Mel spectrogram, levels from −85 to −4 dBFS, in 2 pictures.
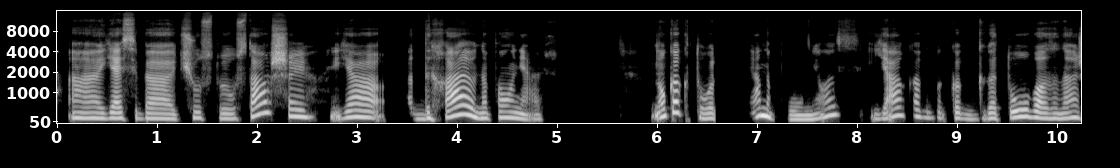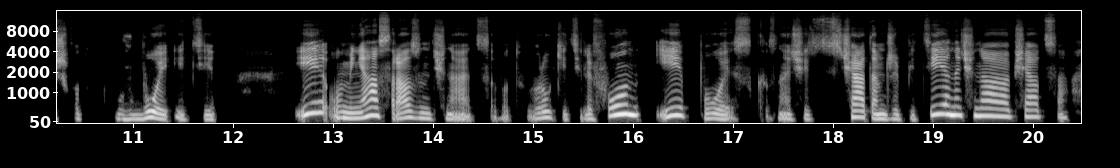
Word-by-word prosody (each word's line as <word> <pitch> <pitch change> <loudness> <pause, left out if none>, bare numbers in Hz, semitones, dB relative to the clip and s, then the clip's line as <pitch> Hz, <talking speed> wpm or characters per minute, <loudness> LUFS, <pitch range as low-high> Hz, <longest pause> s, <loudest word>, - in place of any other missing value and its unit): э, 175 -1 +1
я 175 +1 +3
себя 160 -3 -1
чувствую 160 -1 -4
уставшей, 230 - +1 0.2
я 205 0 +1 0.2
отдыхаю, 195 - +2
наполняюсь. 170 -4 -3 0.9
Но - - +1
как 360 -1 +1
только 165 0 -4 0.4
я 230 - -1
наполнилась, 175 - -1
я 165 +12 -1
как 230 -2 -5
бы, 185 -1 -11
как 175 -3 -4
готова, 185 +5 0
знаешь, 170 +3 -2
вот 155 - -12
к - - -51
в 140 -1 -5
бой 155 0 +3
идти. 135 +1 -7 0.8
И 315 +5 +4
у 195 -6 -3
меня 185 +9 +5
сразу 185 -5 +1
начинается, 75 - -5
вот, - - -13
в - - -11
руки 185 -6 -3
телефон, 270 - +5
и 265 0 +3
поиск, 160 -3 -5
значит, 140 0 -6
с - - -9
чатом 200 -8 +3
GPT 145 - -2
я 305 - +5
начинаю 245 -4 +4
общаться, 215 - -4
180 Hz, 125 wpm, -23 LUFS, 155-230 Hz, 0.9 s, меня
